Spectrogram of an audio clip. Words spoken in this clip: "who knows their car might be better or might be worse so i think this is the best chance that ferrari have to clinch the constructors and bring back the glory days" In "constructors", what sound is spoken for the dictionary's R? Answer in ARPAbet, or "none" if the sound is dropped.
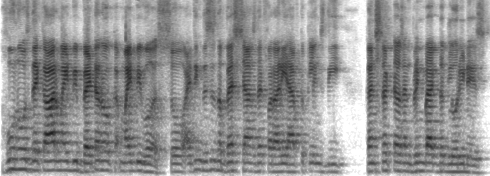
R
